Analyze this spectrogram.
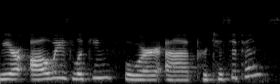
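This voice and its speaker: The woman's voice sits at a high pitch. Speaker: librarian and board chair hosting a meeting. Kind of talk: closing remarks at a virtual annual meeting. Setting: online virtual meeting. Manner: fast.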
